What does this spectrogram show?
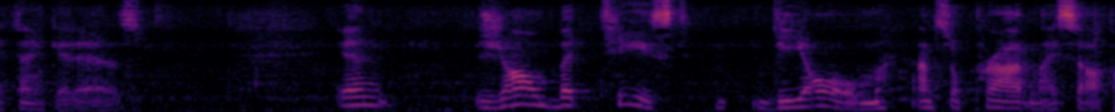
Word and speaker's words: Vuillaume: was a person by the name of Jean-Baptiste Vuillaume. V-U-I-L-L-A-U-M-E, I think it is. And Jean-Baptiste Vuillaume, I'm so proud of myself, I looked up on the Googles, how do you pronounce Vuillaume?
